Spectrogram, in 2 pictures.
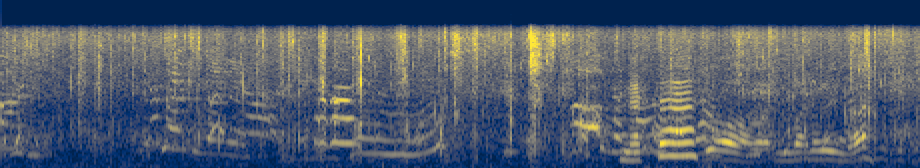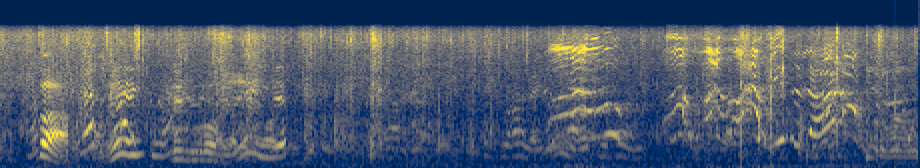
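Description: Children talk and shout excitedly nearby.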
